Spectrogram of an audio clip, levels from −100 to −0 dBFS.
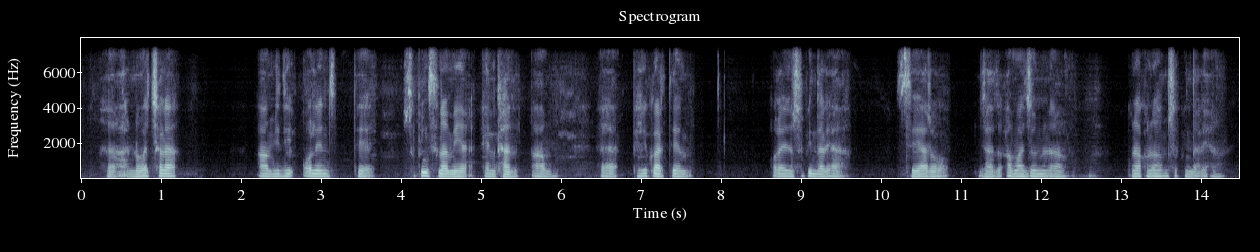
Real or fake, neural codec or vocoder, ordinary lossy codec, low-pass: fake; vocoder, 22.05 kHz, 80 mel bands, HiFi-GAN; none; 7.2 kHz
